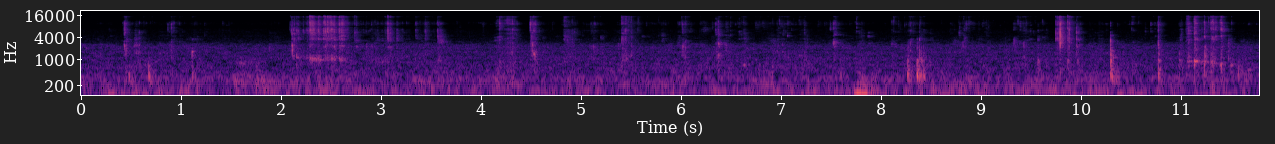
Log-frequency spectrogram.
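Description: Close-up eating sounds: chewing and crunching of crispy chicken skin, with scattered small clicks and crackles of fingers picking at roast chicken. A louder crackly crunch comes about two seconds in.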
